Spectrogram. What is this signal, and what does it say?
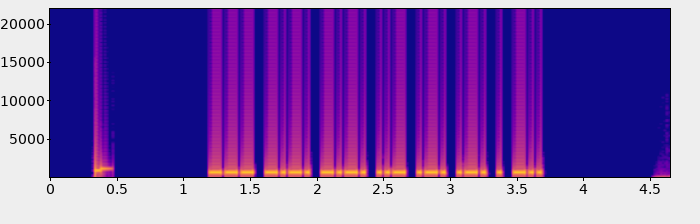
Morse code, heard as a keyed tone, about 40 wpm, 700 Hz. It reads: OCCURRED
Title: Sets of 5 Words Encore - New Word Drill - 40wpm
